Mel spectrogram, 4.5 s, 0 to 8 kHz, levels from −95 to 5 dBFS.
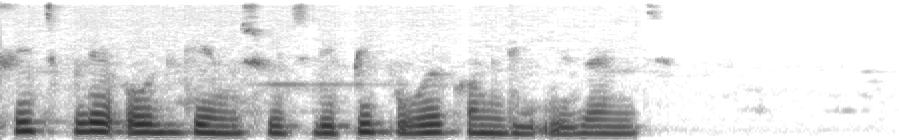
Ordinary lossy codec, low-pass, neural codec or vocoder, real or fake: none; 7.2 kHz; none; real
